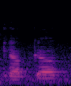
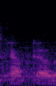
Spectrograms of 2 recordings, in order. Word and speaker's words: Koepke: I think it's, I want to say it's pronounced Koepke. – Might be. – It's K-O-E-P-K-E, or, yeah, P-K-E. K-O-E-P-K-E. – Yeah, I want to say it's Koepke.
